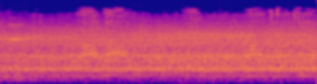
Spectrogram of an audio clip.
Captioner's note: crowd cheering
